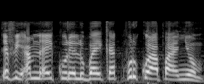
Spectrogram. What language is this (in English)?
Wolof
